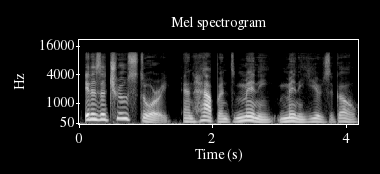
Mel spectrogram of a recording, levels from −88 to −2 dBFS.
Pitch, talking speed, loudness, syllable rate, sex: 155 Hz, 155 wpm, -19 LUFS, 4.5 syllables/s, female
